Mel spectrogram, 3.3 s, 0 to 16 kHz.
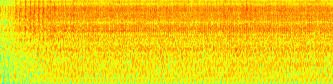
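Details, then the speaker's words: Older Honda Harmony HRB215 lawnmower after carburetor cleaning, warmed up, choke off, air filter removed: revved engine picks up briefly then holds a modest speed, not reaching full governed rpm; fix is tightening the governor spring. "so if you noticed even when I revved it up it didn't rev up all the way so I show you how we can fix that real quick here"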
